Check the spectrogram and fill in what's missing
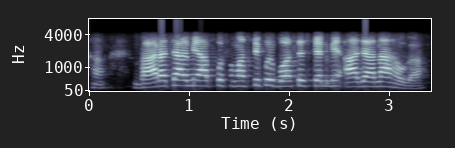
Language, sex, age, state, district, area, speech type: Hindi, male, 18-30, Bihar, Vaishali, rural, conversation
